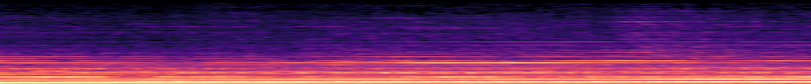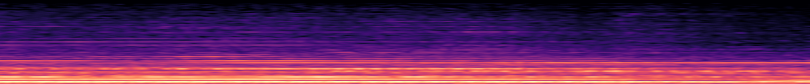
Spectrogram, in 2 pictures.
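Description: Struck hanging metal percussion left ringing: many steady overlapping tones held at an even level, with a slow beating in the pitch that is strongest.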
